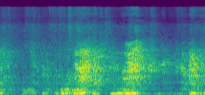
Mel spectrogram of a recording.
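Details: A red female Siberian husky gives low, rumbling growls broken by two louder, rougher, roaring vocal bursts, then drops back to a low grumble.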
